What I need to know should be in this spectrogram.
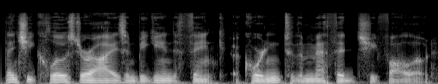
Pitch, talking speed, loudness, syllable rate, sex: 85 Hz, 205 wpm, -17 LUFS, 5.1 syllables/s, male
